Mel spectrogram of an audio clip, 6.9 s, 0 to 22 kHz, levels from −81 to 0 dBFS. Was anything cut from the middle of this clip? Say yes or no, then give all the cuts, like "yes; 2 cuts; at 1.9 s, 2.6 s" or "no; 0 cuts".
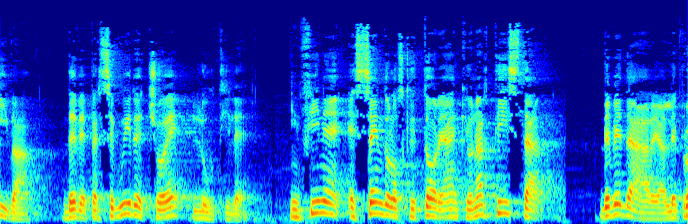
no; 0 cuts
